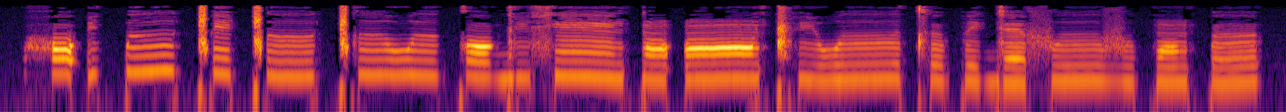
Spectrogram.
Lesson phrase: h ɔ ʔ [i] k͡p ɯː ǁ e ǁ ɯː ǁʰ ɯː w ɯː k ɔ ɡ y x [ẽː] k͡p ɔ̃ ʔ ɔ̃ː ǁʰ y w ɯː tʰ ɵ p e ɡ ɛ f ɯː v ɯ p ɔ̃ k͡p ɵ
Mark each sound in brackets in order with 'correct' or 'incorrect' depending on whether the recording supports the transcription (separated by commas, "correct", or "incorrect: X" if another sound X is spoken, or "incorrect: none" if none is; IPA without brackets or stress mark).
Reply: incorrect: y, correct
